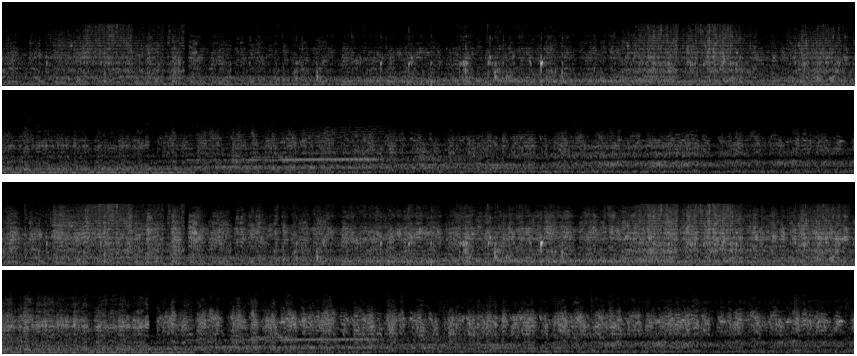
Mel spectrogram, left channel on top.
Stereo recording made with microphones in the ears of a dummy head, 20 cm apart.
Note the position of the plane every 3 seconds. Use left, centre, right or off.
right, right, centre, left, left, left.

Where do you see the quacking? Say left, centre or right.
right.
